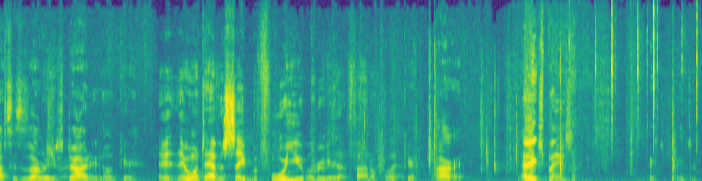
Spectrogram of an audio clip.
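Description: A man speaks calmly into a microphone in a large room.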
